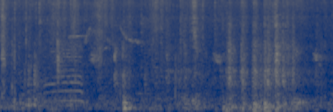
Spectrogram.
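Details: Male goats at a market in Ratnagiri, bought and sold ahead of Bakri Eid; one short wavering bleat near the start, then steady crowd murmur and scattered thumps and voices.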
